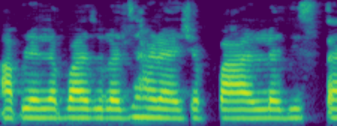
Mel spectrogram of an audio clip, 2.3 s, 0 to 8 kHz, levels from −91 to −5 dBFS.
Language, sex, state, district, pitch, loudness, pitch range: Marathi, female, Maharashtra, Dhule, 210 Hz, -16 LUFS, 205-215 Hz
